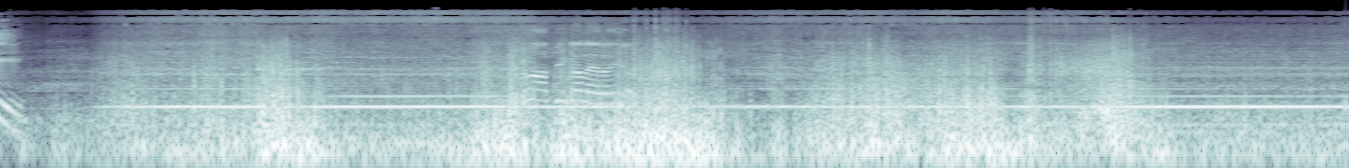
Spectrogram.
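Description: A boat's outboard motor drones steadily at speed.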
